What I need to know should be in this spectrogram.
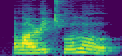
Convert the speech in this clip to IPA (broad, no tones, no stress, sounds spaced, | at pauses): lˠ ɑ ɭ e cʰ u lˠ o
